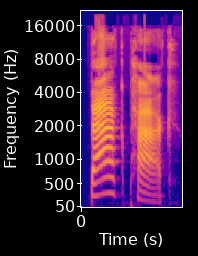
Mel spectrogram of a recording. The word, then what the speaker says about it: backpack: Can you hear which syllable is stressed in this word? Backpack. Backpack. Backpack. As you can tell, the first syllable is stressed, which means it's longer, louder, and higher in pitch with extra clear mouth movement.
